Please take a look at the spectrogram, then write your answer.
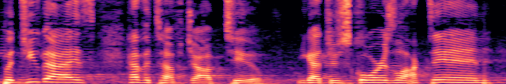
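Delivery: usual speaking voice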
